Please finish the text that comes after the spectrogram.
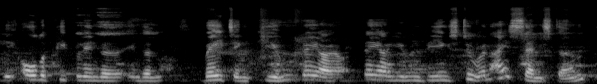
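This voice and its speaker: A woman's voice: on the low side, moderate pace, crowd noise, poor audio. An older woman with a Dutch accent, co-hosting a casual chat and telling reflective stories in slightly broken English. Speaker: show co-host.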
